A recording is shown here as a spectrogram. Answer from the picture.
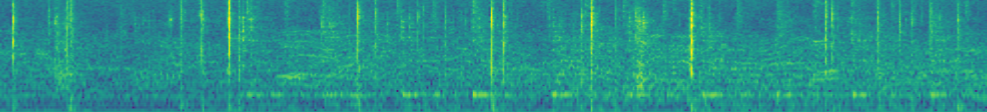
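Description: Basketballs bouncing on a gym's hardwood floor in irregular, overlapping thuds, over indistinct crowd chatter. Music over the gym's speakers comes in about a second and a half in.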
